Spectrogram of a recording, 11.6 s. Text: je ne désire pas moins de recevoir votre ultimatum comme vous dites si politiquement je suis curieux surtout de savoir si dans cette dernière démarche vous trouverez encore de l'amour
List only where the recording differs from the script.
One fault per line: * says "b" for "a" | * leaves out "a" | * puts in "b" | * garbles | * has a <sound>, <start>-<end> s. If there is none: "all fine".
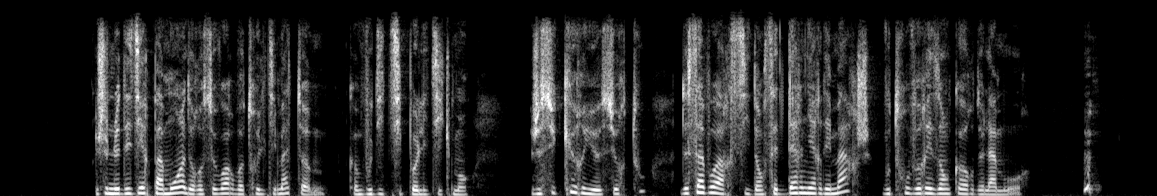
* has a laugh, 10.8-11.0 s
